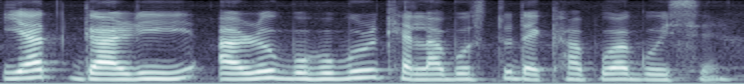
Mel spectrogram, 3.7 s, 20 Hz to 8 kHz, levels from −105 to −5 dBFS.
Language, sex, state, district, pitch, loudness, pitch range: Assamese, female, Assam, Sonitpur, 205 Hz, -17 LUFS, 200-230 Hz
